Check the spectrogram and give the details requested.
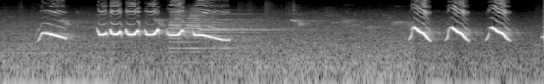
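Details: Black-throated laughingthrush as a cage bird giving long-slurred forest-voice song. A falling whistle, a rapid run of about six looping notes, a drawn-out descending whistle, then three steep downslurred whistles after a pause.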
